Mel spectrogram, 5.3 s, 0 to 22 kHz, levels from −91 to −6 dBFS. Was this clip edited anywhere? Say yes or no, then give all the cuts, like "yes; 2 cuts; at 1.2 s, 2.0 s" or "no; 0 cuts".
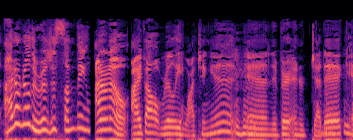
yes; 3 cuts; at 1.3 s, 2.1 s, 2.7 s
